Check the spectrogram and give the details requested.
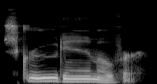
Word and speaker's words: screwed him over: pronunciation screwed him over with him the H is silent because him is not an important word we don't stress the word the H is silent screwed him screwed him link The Sounds they screwed him over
